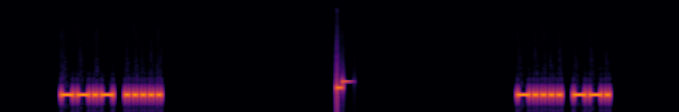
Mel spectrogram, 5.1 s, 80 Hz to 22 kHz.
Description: Morse code, heard as a keyed tone, about 40 wpm, 700 Hz. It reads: Q 5 6 G
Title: Single-Letter Single-Number 40wpm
